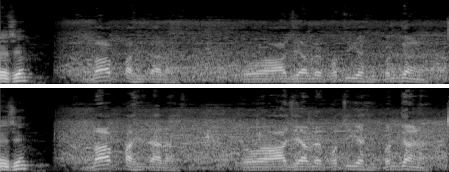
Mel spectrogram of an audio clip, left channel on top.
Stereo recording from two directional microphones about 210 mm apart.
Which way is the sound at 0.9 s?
Centre (ahead or behind).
